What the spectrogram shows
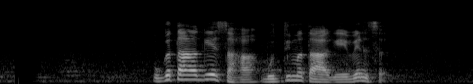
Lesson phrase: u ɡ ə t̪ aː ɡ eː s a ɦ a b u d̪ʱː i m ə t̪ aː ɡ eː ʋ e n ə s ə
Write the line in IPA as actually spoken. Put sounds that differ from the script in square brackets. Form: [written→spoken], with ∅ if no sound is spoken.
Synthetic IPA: u ɡ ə t̪ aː ɡ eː s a ɦ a b u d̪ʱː i m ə t̪ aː ɡ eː ʋ e n ə s ə

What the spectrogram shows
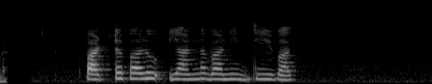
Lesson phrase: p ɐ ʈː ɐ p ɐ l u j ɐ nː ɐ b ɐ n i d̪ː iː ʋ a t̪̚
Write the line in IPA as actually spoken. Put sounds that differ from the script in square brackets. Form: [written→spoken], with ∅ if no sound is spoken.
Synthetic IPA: p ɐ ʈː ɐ p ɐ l u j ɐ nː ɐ b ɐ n i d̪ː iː ʋ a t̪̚

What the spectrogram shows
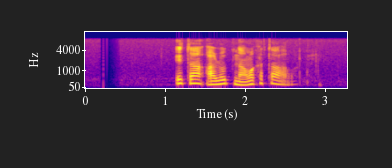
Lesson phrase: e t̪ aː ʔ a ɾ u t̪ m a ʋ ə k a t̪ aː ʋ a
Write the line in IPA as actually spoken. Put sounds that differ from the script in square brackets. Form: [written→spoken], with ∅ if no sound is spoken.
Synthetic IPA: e t̪ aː ʔ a [ɾ→l] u t̪ [m→n] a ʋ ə k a t̪ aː ʋ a

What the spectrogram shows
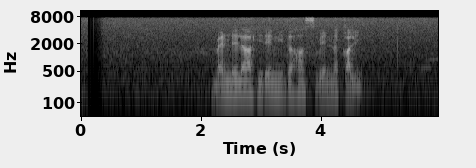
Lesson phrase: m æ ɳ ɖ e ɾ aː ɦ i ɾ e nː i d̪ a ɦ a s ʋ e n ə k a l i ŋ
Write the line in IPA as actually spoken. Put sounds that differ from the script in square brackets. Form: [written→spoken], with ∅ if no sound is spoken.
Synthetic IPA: m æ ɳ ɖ e [ɾ→l] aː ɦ i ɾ e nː i d̪ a ɦ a s ʋ e [n→nː] ə k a l i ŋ

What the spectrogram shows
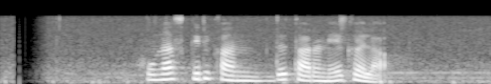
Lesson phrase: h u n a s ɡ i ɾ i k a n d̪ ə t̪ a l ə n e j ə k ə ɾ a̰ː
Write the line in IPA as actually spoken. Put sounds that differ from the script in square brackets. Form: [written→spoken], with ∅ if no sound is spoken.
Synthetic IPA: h u n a s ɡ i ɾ i k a n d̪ ə t̪ a [l→ɾ] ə n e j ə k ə [ɾ→l] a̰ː

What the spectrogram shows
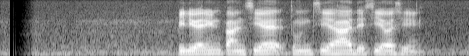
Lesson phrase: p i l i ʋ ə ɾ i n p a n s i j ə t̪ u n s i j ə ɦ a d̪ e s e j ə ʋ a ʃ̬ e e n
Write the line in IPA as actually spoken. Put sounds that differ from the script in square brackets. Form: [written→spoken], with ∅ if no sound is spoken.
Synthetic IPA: p i l i ʋ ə ɾ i n p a n s i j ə t̪ u n s i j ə ɦ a d̪ e s [e→i] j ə ʋ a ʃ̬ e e n

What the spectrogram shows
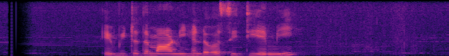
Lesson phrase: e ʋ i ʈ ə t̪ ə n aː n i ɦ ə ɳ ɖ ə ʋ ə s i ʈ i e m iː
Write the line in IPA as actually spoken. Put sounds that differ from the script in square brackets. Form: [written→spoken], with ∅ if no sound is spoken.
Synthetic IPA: e ʋ i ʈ ə [t̪→d̪] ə [n→m] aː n i ɦ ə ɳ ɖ ə ʋ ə s i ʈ i e m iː

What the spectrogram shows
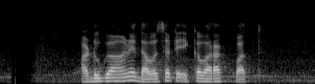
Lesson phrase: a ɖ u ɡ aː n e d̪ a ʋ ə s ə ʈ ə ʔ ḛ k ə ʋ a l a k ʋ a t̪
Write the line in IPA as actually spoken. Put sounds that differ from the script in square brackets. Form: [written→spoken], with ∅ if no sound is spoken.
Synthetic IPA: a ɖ u ɡ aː n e d̪ a ʋ ə s ə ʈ ə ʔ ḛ k ə ʋ a [l→ɾ] a k ʋ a t̪

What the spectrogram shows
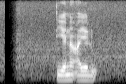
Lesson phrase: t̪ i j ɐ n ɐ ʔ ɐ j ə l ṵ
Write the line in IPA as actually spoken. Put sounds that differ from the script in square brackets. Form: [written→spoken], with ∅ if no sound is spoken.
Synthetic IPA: t̪ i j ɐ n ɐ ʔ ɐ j [ə→ɐ] l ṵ

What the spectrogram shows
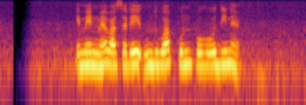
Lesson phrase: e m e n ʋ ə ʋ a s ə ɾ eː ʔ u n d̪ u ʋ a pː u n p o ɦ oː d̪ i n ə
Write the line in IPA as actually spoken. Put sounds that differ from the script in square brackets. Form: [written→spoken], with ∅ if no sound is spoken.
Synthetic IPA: e m e n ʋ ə ʋ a s ə ɾ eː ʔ u n d̪ u ʋ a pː u n p o ɦ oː d̪ i n ə

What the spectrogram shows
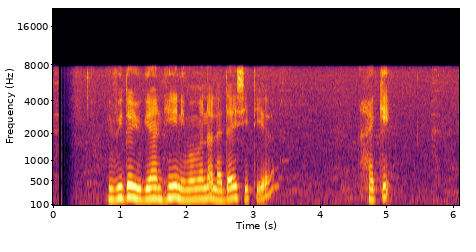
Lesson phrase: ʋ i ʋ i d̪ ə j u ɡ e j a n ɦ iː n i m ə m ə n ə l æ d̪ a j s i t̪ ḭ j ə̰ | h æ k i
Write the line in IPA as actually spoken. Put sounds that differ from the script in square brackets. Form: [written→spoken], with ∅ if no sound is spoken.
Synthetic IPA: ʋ i ʋ i d̪ ə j u ɡ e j a n ɦ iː n i m ə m ə n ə l æ d̪ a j s i t̪ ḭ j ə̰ | h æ k i

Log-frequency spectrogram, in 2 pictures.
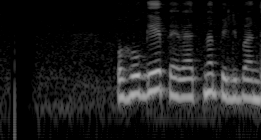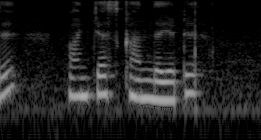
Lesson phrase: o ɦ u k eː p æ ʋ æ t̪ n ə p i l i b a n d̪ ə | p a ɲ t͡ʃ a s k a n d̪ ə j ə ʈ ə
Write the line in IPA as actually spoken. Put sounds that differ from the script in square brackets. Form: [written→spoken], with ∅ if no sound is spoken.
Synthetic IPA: o ɦ u [k→ɡ] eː p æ ʋ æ t̪ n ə p i l i b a n d̪ ə | p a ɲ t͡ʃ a s k a n d̪ ə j ə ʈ ə

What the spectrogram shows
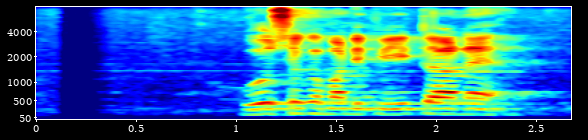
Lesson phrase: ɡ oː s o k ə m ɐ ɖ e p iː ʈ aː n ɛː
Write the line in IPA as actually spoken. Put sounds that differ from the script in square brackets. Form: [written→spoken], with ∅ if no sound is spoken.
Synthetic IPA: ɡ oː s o k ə m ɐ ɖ [e→i] p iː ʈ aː n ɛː

